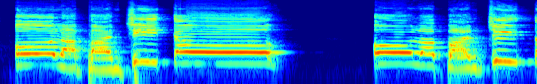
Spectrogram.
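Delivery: high, loud holler with long held endings; drawn-out shouted greeting. Pretend. Host hollering a greeting to Panchito, long high playful shout. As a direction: belt out the name, stretching the last vowel.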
